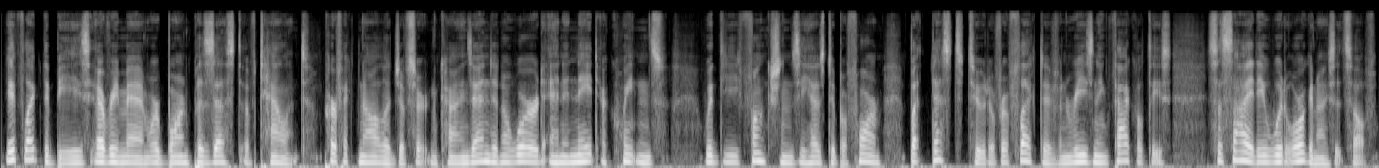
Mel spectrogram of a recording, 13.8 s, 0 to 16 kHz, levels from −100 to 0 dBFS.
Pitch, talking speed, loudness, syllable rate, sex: 140 Hz, 180 wpm, -18 LUFS, 5.9 syllables/s, male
